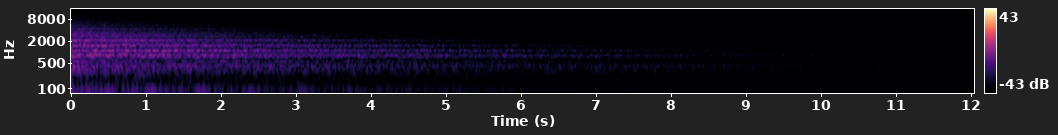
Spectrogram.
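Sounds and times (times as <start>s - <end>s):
ambient synth pad music: 0.0s - 8.2s.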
